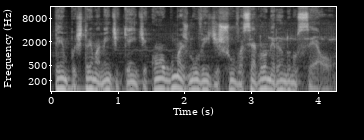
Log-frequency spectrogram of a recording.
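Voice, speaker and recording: A man's voice: low voice, expressive, brisk, warm tone, faint music behind. A man reading scripted narration for an audio drama.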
